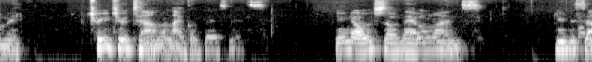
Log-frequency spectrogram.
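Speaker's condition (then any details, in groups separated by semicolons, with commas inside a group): Multiple sclerosis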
